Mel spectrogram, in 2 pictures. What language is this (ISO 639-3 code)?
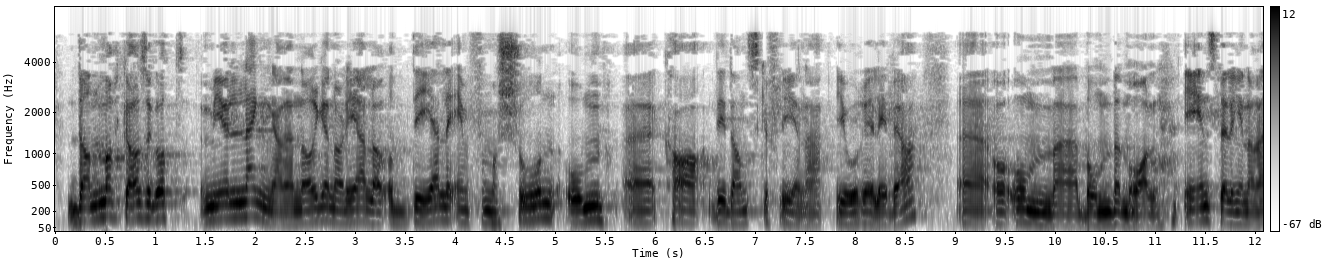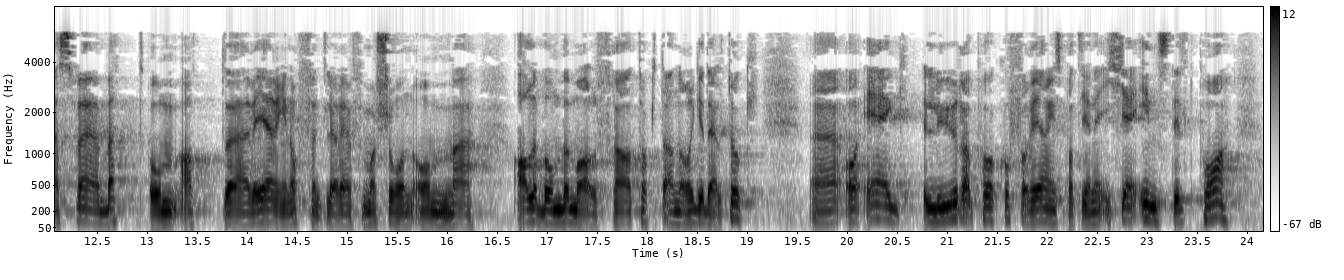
nob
